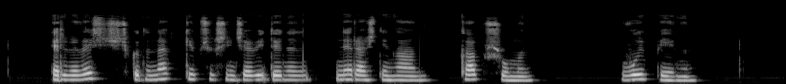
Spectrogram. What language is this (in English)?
Mari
